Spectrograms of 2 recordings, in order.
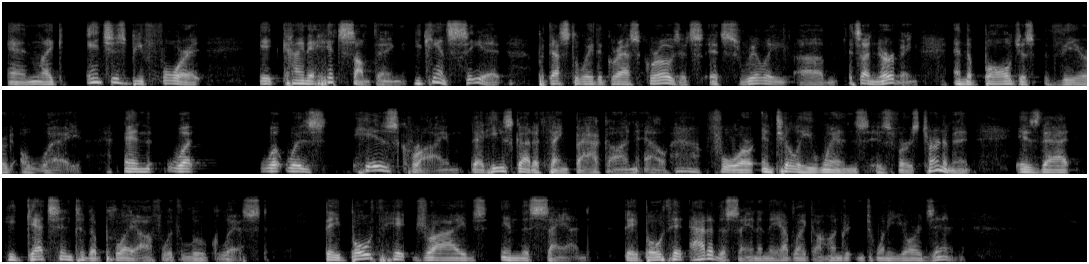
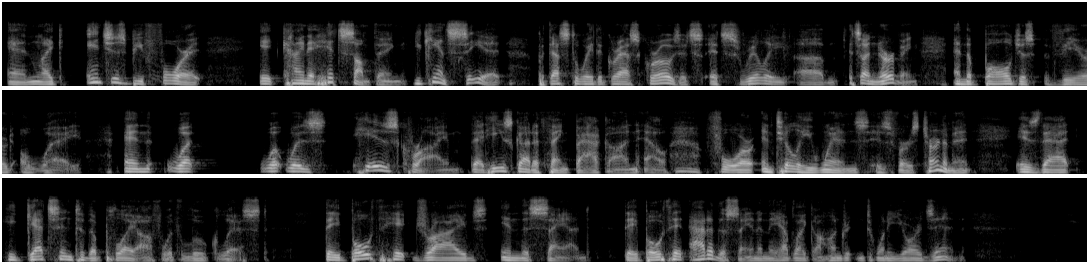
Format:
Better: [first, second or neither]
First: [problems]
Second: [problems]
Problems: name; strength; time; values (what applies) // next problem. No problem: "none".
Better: second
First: garbled, watery; badly; nothing above 7.5 kHz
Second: garbled, watery; slightly; nothing above 7.5 kHz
